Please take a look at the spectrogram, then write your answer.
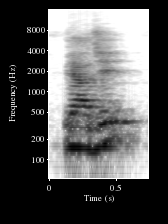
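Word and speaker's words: Piaget: इसके फादर कौन थे, first one A, इट वॉज प्याजे, T is silent.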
